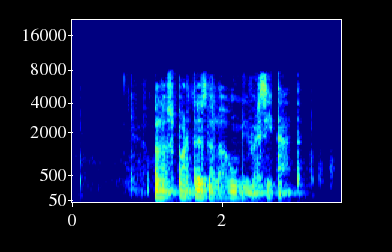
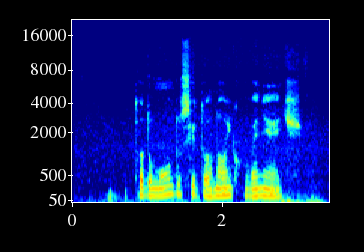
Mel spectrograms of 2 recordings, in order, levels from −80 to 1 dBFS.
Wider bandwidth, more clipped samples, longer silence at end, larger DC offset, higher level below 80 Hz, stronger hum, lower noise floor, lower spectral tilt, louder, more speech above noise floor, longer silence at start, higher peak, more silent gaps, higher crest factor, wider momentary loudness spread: second, 8.2 kHz vs 15.5 kHz; neither; first, 0.55 s vs 0.1 s; neither; second, -66 dBFS vs -56 dBFS; neither; first, -74 dBFS vs -51 dBFS; second, -3.5 dB/octave vs -6 dB/octave; second, -35 LUFS vs -29 LUFS; first, 38 dB vs 23 dB; first, 0.75 s vs 0.5 s; second, -16 dBFS vs -10 dBFS; neither; about the same, 22 dB vs 20 dB; first, 19 LU vs 6 LU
